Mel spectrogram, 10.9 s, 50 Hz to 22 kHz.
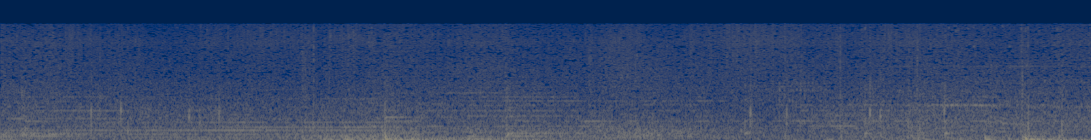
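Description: Roach, the horse in The Witcher 3, gallops in steady pounding hoofbeats that sit close and loud, mixed with a constant wash of rain and game ambience.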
